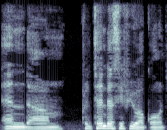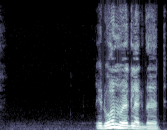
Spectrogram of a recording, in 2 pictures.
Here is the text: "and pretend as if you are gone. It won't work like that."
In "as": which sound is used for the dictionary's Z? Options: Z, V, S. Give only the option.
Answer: S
